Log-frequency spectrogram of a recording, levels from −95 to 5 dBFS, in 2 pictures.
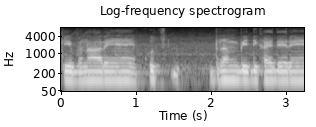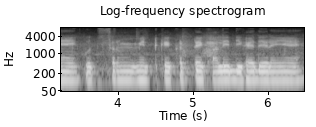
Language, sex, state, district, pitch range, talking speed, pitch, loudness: Hindi, male, Rajasthan, Bikaner, 115-120 Hz, 185 wpm, 115 Hz, -15 LUFS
